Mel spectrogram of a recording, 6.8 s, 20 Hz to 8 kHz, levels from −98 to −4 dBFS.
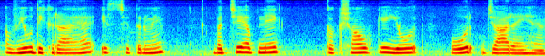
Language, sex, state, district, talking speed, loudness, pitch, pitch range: Hindi, female, Delhi, New Delhi, 140 wpm, -15 LUFS, 220 Hz, 205-230 Hz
